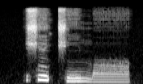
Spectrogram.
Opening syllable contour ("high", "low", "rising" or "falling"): high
